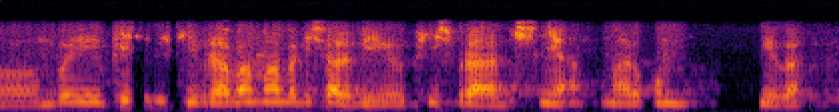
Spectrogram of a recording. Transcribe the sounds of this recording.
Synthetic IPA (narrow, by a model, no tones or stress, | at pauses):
bɯjpʰisibistʰibɾabamabadisaɾbipʰisbɾabisnijamaɾukʰɔm | beβa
